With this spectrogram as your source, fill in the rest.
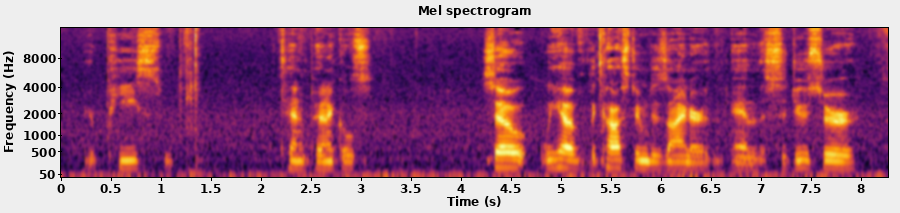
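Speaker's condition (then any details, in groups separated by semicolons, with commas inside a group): No condition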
